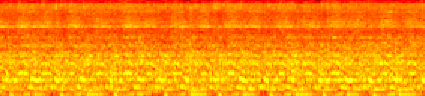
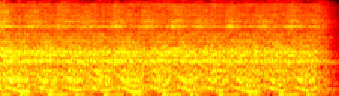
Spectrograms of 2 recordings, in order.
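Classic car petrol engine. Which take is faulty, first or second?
first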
